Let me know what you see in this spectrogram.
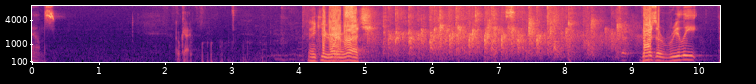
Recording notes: live at the Cider Gallery in Lawrence, Kansas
